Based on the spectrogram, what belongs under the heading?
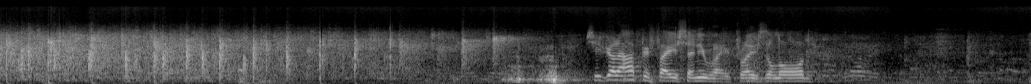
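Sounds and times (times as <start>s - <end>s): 
audience applause: 0.0s - 6.0s
speech: 6.0s - 8.2s.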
